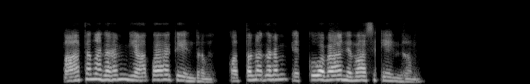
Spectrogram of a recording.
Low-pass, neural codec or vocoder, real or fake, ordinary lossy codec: 7.2 kHz; codec, 16 kHz, 1 kbps, FreqCodec, smaller model; fake; none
